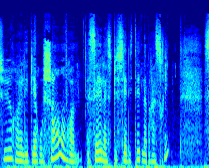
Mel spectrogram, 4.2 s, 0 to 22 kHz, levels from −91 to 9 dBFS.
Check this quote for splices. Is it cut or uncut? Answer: uncut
